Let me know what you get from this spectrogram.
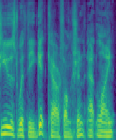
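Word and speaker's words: getchar: input and output the two most common C language character io functions are get car and put car that's how I pronounce them get car fetches a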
